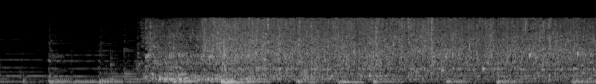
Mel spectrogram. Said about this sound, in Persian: اجازه بده اول سیفونو بکشم.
